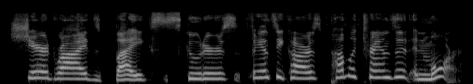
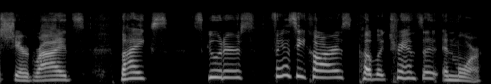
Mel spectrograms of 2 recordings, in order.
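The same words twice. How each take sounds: First: The list items flow together without long pauses. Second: Each list item is separated by a long pause. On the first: The items form one idea that is easy to absorb. The speaker calls it right. "you've also combined them together, right? You didn't break in between those commas" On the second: The items feel like separate, disconnected ideas. The speaker calls it wrong. "I wouldn't break up"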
